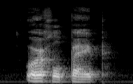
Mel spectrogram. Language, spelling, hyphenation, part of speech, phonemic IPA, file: Dutch, orgelpijp, or‧gel‧pijp, noun, /ˈɔr.ɣəlˌpɛi̯p/, Nl-orgelpijp.ogg
- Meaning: an organ pipe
